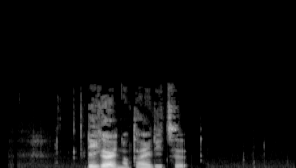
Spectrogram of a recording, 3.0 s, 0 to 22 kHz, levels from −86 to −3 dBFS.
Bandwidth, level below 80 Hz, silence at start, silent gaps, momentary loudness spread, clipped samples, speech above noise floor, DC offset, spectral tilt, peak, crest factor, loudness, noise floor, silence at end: 11 kHz; -60 dBFS; 0.9 s; none; 16 LU; under 0.1%; 48 dB; under 0.1%; -4.5 dB/octave; -2 dBFS; 24 dB; -22 LUFS; -70 dBFS; 1.1 s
